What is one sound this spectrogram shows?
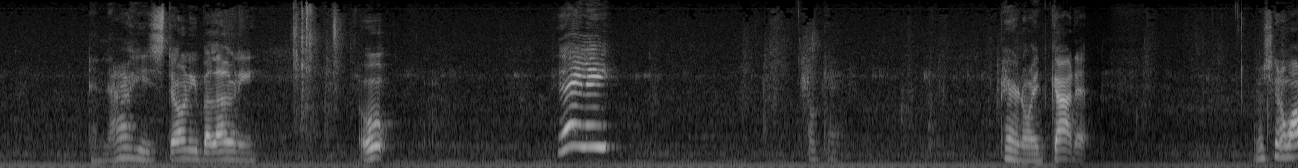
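A cat meows loudly and repeatedly nearby.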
